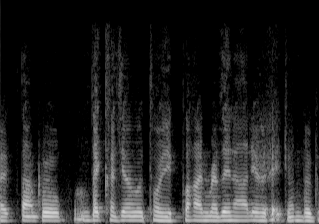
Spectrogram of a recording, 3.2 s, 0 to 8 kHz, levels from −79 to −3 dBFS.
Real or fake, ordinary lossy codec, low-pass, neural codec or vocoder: fake; none; 7.2 kHz; codec, 16 kHz, 0.5 kbps, X-Codec, HuBERT features, trained on general audio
